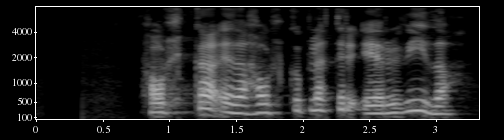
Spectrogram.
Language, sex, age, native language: Icelandic, female, 40-49, Icelandic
